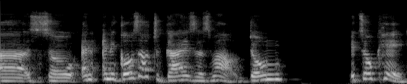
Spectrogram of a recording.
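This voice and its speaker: The tone is animated and somewhat breathy. The pace is moderate. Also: woman. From South Africa, KwaZulu-Natal south coast. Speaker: marketing executive. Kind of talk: interview.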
